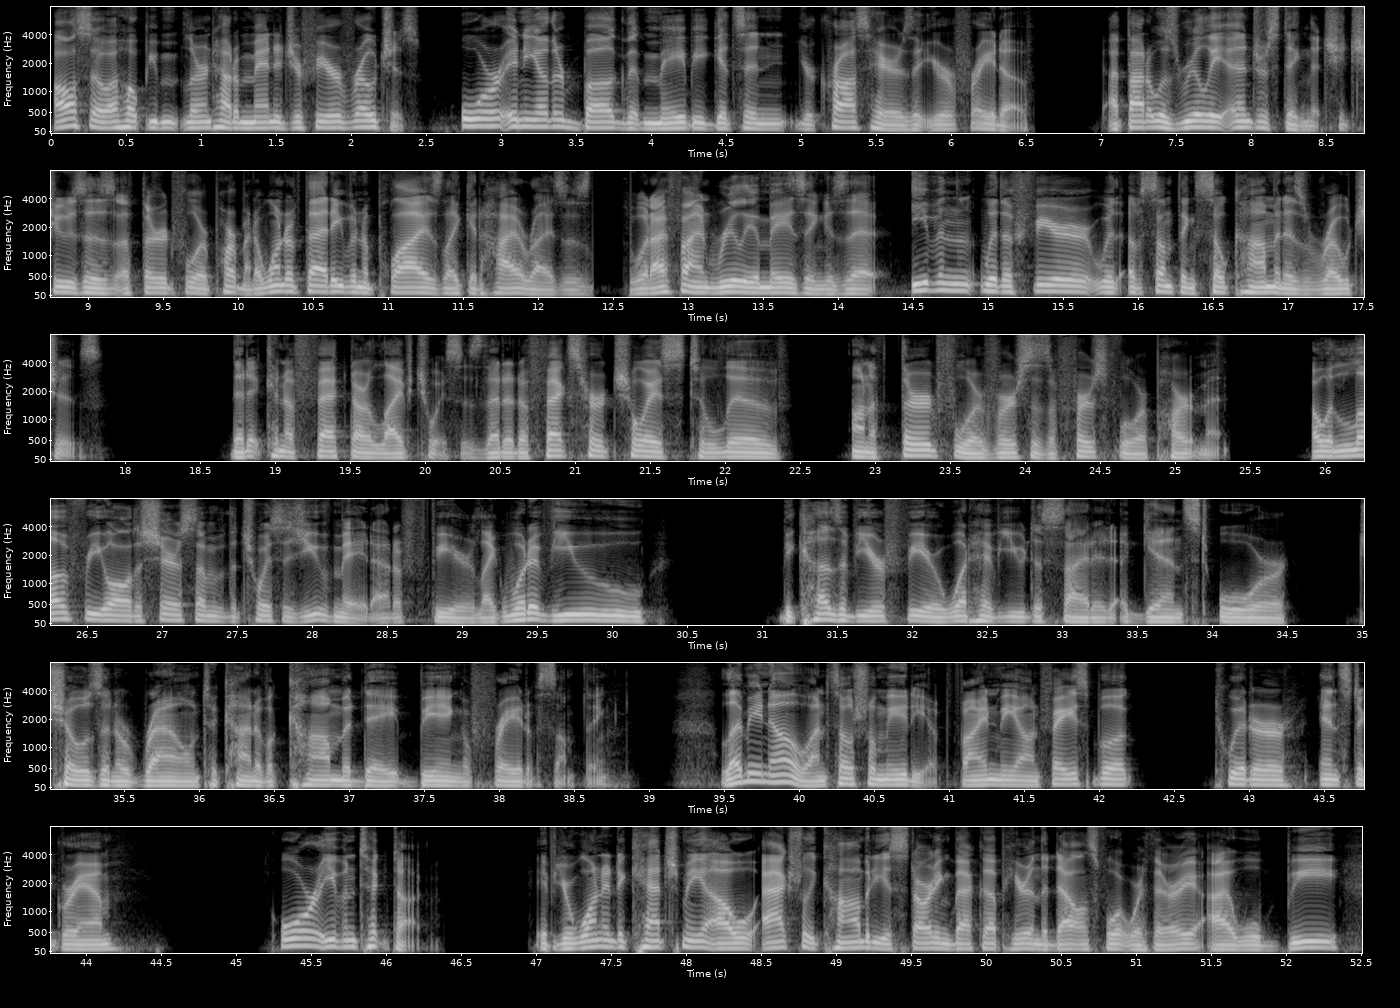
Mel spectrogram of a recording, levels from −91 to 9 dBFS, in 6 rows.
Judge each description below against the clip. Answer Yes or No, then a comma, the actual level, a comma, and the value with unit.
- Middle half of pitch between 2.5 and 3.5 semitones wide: No, average, 4.5 semitones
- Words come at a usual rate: Yes, average, 195 wpm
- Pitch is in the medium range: No, low, 115 Hz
